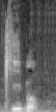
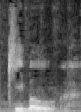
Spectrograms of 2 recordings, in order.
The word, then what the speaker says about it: Kibo: Gli obiettivi della missione sono l'assemblaggio del primo segmento del modulo giapponese, Kibo, o Kibou, dipende quanto si vuole seguire la pronuncia giapponese,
